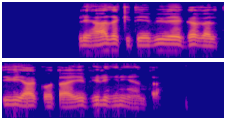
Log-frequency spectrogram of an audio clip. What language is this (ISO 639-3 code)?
phl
